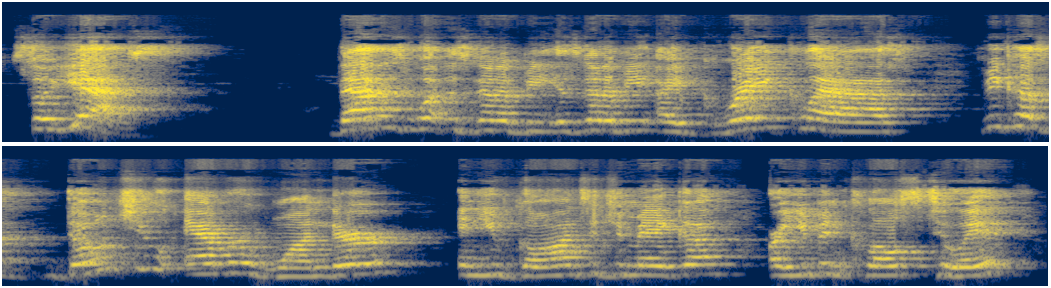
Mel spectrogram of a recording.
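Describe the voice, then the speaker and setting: Woman livestream host, chatty and playful, high voice, roomy echo. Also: fairly bright tone, lo-fi sound. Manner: chatty, playful, addresses viewers directly. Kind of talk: casual livestream chat with promotions.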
